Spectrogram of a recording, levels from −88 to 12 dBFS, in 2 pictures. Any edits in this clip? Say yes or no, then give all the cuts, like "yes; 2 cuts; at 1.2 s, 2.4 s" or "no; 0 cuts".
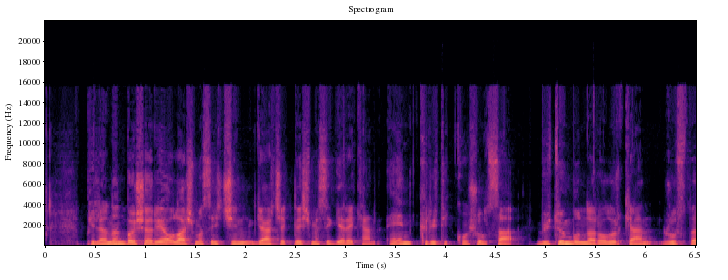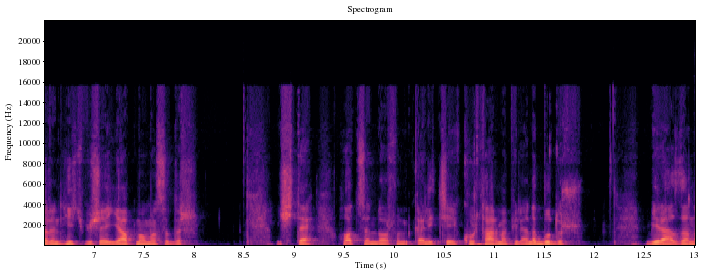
yes; 2 cuts; at 4.8 s, 8.8 s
